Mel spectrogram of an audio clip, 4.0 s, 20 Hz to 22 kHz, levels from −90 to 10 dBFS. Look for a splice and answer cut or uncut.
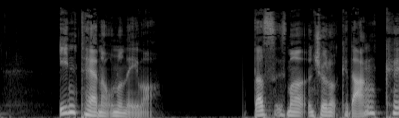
cut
